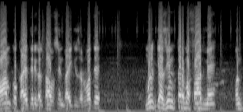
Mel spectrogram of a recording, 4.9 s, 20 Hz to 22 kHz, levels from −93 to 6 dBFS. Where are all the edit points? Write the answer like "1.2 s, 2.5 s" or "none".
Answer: none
